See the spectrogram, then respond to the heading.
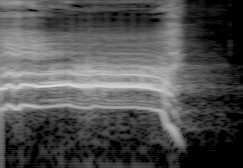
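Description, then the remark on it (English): A man lets out one loud, drawn-out anguished yell, held steady for over a second before his voice cracks downward and trails off. It is a person acting out a cry of distress. “Scripture doesn't say this, but I absolutely believe that Moses cried out.”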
